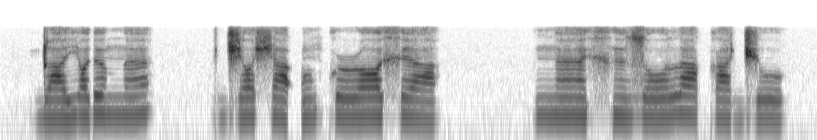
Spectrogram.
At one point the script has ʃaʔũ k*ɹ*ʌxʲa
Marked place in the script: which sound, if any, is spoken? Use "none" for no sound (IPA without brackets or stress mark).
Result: ɹ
